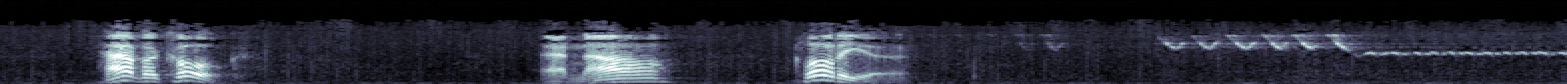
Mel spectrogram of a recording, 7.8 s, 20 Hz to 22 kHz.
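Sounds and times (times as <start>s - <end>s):
speech: 0.5s - 1.2s, 2.7s - 3.4s, 4.0s - 4.6s
single bird singing rising chirps and a high trill in the morning: 4.9s - 7.8s.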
